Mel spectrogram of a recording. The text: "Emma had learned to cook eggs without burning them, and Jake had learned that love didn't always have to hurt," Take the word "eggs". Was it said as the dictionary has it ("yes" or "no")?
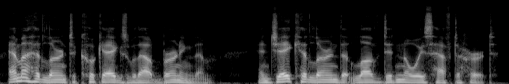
yes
